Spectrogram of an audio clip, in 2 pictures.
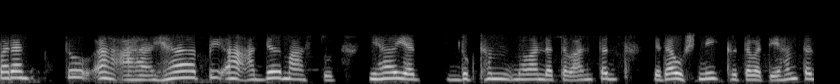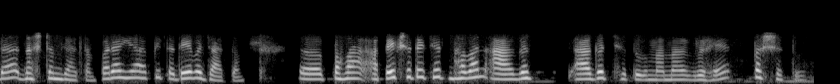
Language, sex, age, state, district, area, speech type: Sanskrit, female, 18-30, Karnataka, Dharwad, urban, conversation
